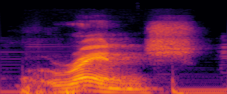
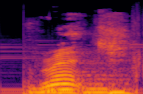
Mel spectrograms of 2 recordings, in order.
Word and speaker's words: wrench: next one I do wrench wrench these are arranged like I would like to draw your attention here notice I don't pronounce the letter W my Papua say range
